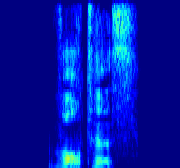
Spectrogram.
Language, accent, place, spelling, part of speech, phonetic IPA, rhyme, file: German, Germany, Berlin, Wortes, noun, [ˈvɔʁtəs], -ɔʁtəs, De-Wortes.ogg
- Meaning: genitive singular of Wort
